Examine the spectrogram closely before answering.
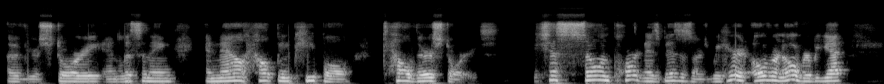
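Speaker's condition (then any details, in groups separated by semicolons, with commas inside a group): No condition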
